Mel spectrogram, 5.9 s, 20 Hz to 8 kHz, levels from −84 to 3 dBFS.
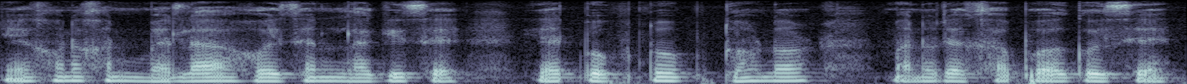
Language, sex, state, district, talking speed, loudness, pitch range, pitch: Assamese, male, Assam, Sonitpur, 130 wpm, -18 LUFS, 125-135 Hz, 130 Hz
